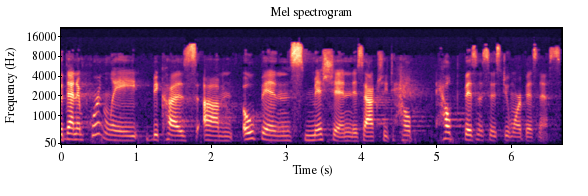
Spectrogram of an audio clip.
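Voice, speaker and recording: Speaking at a moderate pace in an unremarkable speaking voice, a woman keeps fairly even intonation and a fairly low pitch while her loudness swings widely. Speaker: marketing executive. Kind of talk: panel discussion.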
